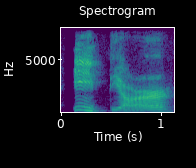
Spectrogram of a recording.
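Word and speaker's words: 一点儿: 29 一点儿 jadi langsung baca er-nya langsung disambung ya 一点儿 ya.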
